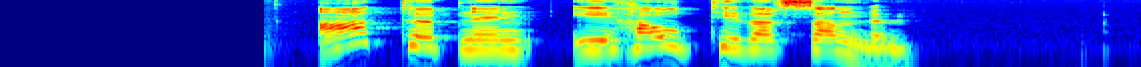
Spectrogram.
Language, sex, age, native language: Icelandic, female, 70-79, Icelandic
